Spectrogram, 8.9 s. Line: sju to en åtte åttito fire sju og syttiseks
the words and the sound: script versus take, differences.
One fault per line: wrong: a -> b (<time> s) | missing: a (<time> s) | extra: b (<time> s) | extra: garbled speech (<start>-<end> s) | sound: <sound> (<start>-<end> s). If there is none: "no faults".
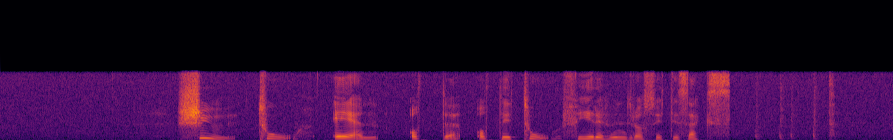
wrong: sju -> hundre (6.1 s)
sound: thud (7.5-8.3 s)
